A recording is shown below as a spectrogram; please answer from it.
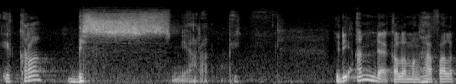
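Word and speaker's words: بِاسْمِ: Itulah sebabnya ketika walaupun di sini ada alifnya, tetap dibacanya cepat dan pendek. Iqra bismi rabbik.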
